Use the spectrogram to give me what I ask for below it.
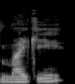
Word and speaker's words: Mikey: So my name is Mikey Needleman, and that's spelled M-I-K-E-Y.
